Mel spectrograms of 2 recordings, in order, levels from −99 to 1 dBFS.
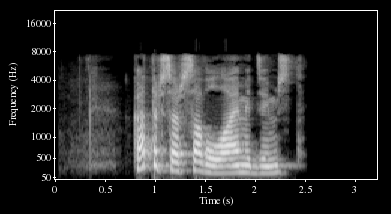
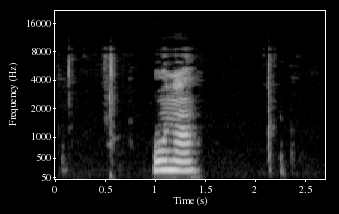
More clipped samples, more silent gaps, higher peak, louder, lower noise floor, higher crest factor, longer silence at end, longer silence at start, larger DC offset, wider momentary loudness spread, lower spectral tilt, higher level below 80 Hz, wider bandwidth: neither; neither; first, 0 dBFS vs -8 dBFS; first, -14 LUFS vs -21 LUFS; second, -46 dBFS vs -82 dBFS; about the same, 16 dB vs 18 dB; second, 0.9 s vs 1.3 s; first, 0.8 s vs 0.55 s; neither; second, 11 LU vs 24 LU; about the same, -3.5 dB/octave vs -4.5 dB/octave; about the same, -66 dBFS vs -68 dBFS; second, 7.8 kHz vs 9.2 kHz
